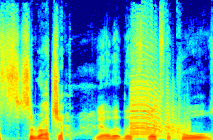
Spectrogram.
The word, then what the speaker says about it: Sriracha: that boy I'm going to add some srir srir mhm yeah is that one syllable L Sriracha yeah that's that's the cool Street way to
